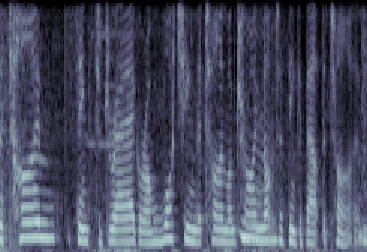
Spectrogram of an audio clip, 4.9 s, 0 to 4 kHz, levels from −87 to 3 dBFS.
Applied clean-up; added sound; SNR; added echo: none; Slam; 19 dB; none.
